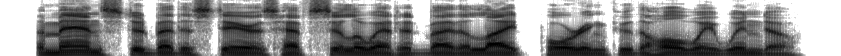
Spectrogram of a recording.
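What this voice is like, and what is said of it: Usual voice. Nothing is said of it.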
